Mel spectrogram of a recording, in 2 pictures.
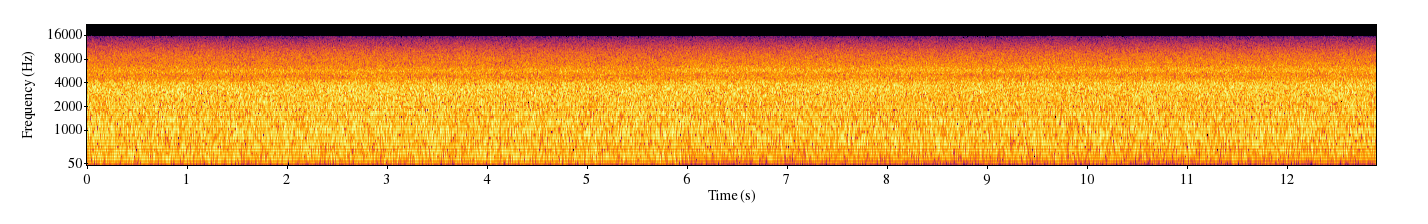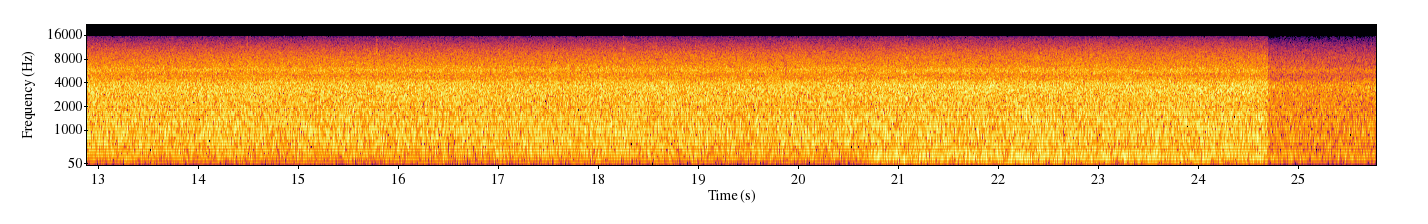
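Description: A gas lantern hisses steadily.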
